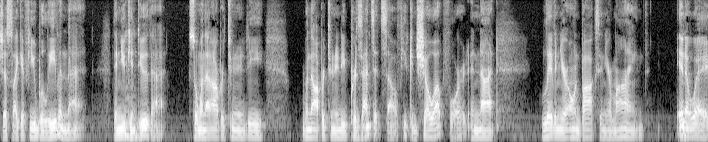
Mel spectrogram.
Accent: United States; I remember being a little kid and, you know, being Korean American

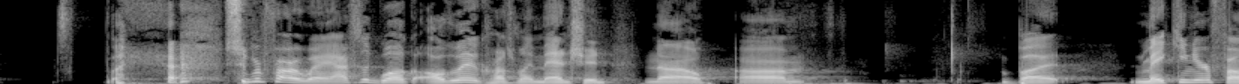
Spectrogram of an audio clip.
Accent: Alberta, Canada; born there; I was born in Alberta, which is basically Texas of Canada.

